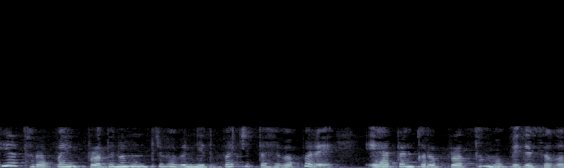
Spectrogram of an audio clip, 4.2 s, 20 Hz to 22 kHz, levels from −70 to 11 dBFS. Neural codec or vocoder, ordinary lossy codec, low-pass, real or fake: vocoder, 44.1 kHz, 128 mel bands every 256 samples, BigVGAN v2; AAC, 32 kbps; 5.4 kHz; fake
